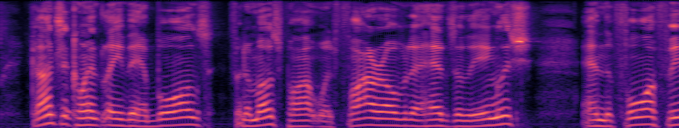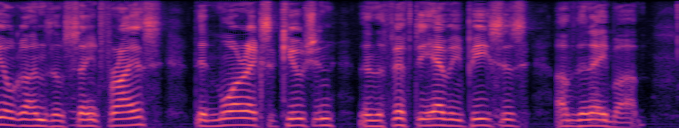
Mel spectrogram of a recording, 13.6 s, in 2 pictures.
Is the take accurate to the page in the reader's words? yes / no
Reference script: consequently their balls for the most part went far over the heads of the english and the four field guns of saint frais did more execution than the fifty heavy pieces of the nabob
yes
